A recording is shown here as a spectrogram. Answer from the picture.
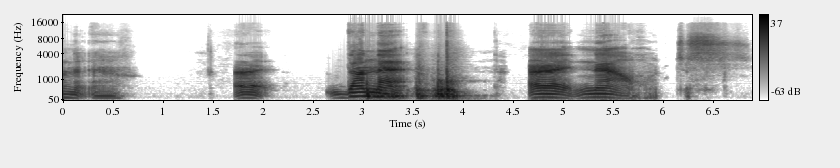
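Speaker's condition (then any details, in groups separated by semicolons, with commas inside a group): Traumatic brain injury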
